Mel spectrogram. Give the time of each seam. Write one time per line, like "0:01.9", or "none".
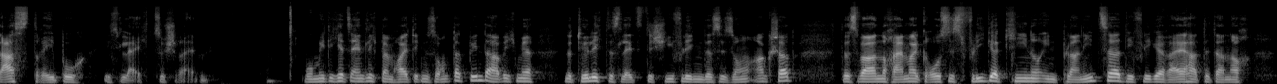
0:01.2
